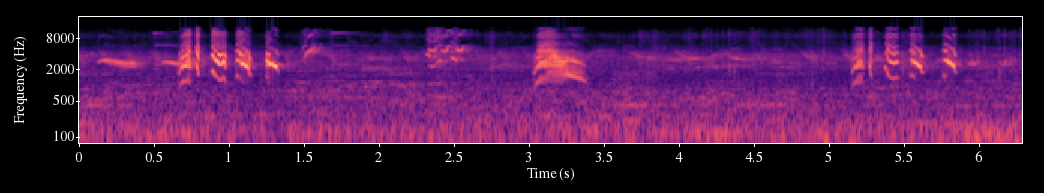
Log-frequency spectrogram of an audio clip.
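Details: Oriental magpie-robin singing konslet: rapid harsh rattling bursts, a rasping downswept note, then another quick series of buzzy chips. Steady low background noise throughout.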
